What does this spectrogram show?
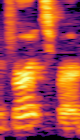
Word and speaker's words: Würzburg: I lived in the Würzburg area, or Würzburg is how it's properly pronounced.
